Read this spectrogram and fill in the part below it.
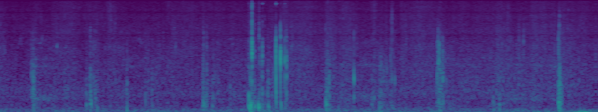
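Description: Footsteps crunch on loose rocks and gravel.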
